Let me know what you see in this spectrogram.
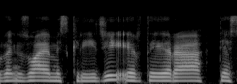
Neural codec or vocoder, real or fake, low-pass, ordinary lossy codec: none; real; 9.9 kHz; MP3, 64 kbps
